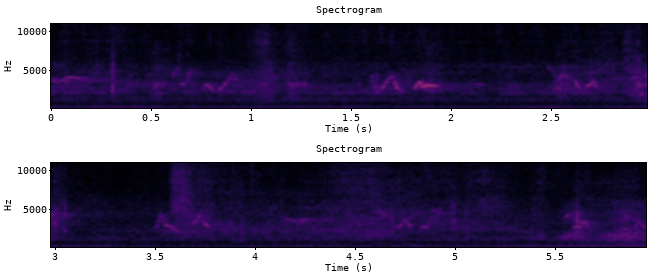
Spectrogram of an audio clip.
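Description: Near silence: faint scattered bird chirps over quiet outdoor ambience.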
